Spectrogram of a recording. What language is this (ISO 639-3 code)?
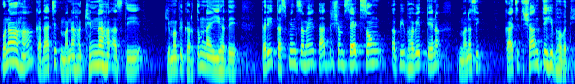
san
